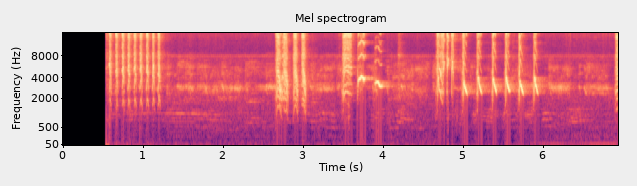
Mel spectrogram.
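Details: Greater green leafbird kept at home, singing song variations including the Gereja Tarung style. Rapid, buzzy rattling bursts give way to a steady high hiss, then further rattles and quick, sharp whistled notes.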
